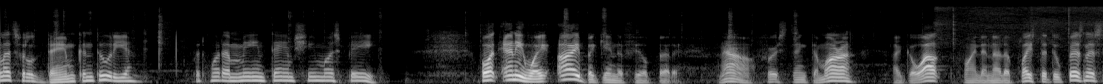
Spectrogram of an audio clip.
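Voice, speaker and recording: An actor playing a brash, jumpy small-time hustler who narrates his own story in wry, colloquial 1940s radio suspense style. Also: fairly low pitch. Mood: wry, puzzled. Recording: vintage radio broadcast with music.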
